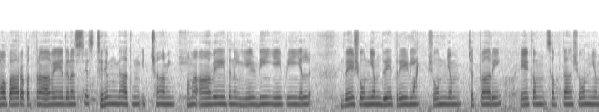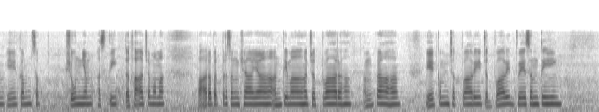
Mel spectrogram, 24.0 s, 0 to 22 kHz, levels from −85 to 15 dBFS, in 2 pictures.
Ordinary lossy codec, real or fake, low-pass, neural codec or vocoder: none; fake; none; codec, 16 kHz, 4 kbps, FunCodec, trained on Chinese and English, 50 frames a second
